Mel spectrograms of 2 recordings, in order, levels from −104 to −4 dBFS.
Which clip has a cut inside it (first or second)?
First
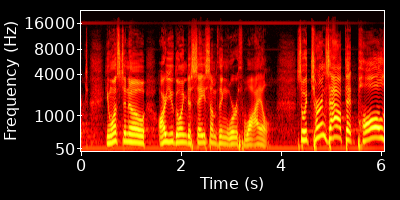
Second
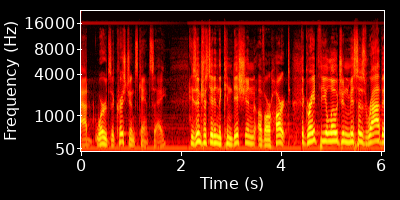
second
